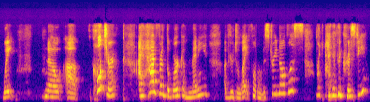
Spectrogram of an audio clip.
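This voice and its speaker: A woman playing a pompous, eager admirer of human culture in a mystery drama, husky and formal. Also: on the high side, big pitch swings, moderate pace, bright, forceful tone, full character voice. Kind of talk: acted mystery audio drama.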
